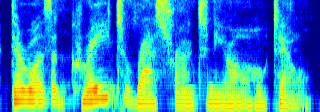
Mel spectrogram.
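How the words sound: The word great carries the strongest stress. The restaurant was excellent. "eu boto ênfase aonde? No great"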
